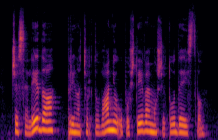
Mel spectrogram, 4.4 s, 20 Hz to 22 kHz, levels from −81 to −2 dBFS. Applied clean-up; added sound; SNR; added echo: none; none; none; none.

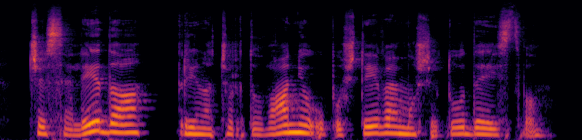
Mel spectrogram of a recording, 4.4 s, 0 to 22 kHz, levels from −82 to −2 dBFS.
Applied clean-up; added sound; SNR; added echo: neural mask model Resemble Enhance denoiser.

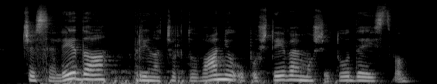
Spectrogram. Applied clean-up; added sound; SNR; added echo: classical method log-MMSE.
